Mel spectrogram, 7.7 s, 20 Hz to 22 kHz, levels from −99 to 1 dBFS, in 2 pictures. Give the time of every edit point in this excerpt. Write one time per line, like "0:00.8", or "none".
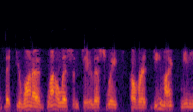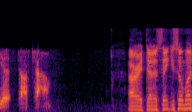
none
